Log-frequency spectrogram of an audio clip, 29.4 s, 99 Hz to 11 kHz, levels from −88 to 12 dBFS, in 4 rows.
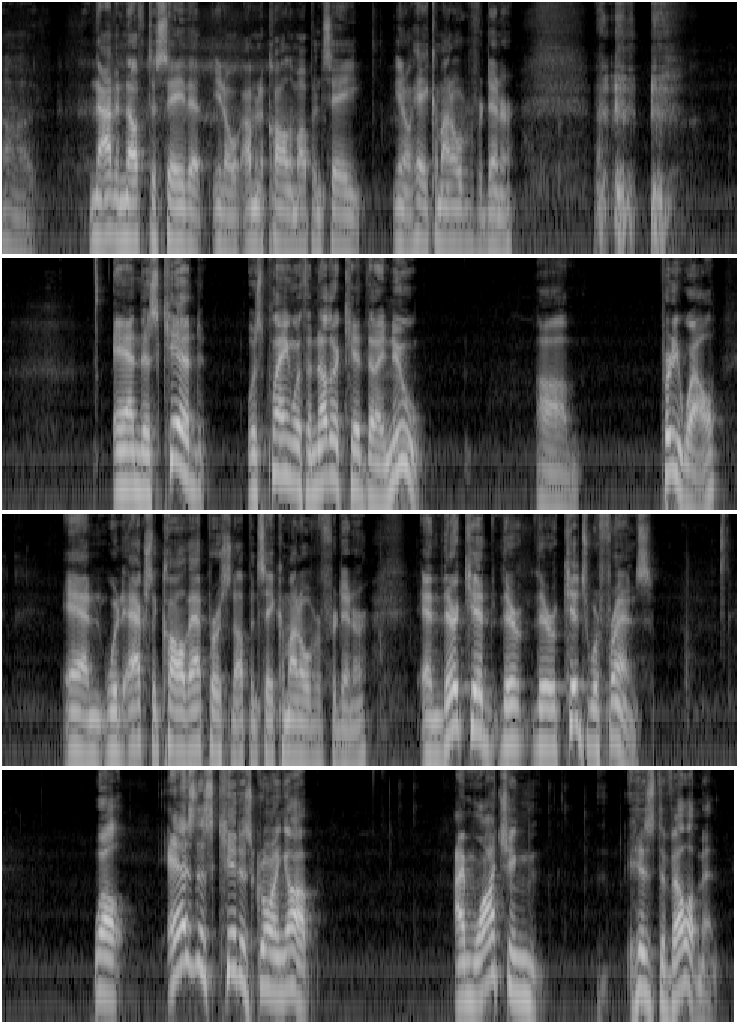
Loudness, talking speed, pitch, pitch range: -21 LUFS, 145 wpm, 130 Hz, 120-150 Hz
